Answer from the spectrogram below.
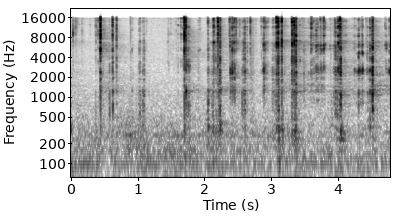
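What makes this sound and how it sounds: A metal scalpel scrapes a glossy, thick varnish off the same oil painting in strokes, lifting it away in flakes. Each stroke gives a sharp, bright, crackling scrape with almost no ring, in a quick irregular series over a faint hiss.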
